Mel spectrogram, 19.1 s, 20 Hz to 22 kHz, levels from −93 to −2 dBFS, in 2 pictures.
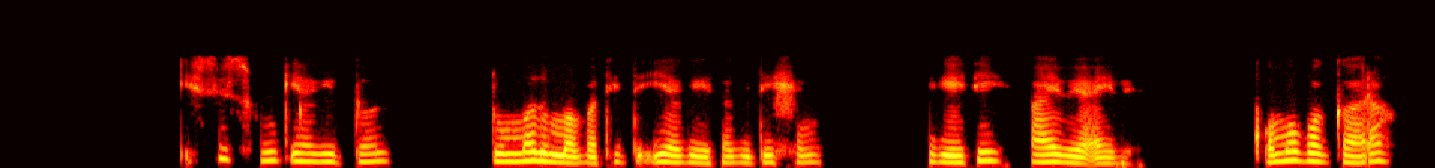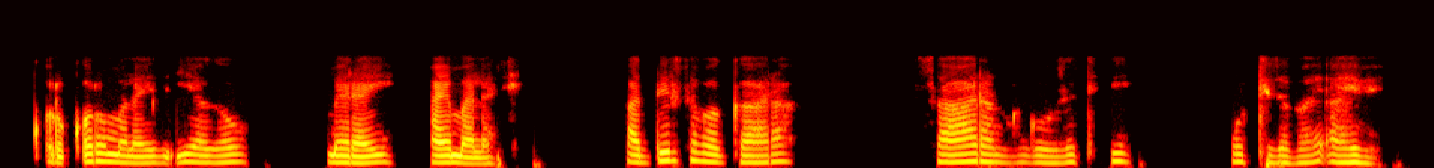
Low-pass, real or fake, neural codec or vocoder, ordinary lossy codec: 5.4 kHz; real; none; Opus, 24 kbps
